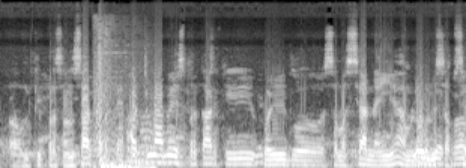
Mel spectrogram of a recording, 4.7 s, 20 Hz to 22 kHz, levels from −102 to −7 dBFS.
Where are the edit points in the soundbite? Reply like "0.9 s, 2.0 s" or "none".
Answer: 1.2 s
